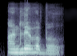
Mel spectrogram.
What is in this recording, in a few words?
"unlivable", Indian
